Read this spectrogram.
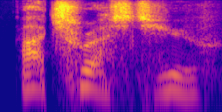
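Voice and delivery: David praying alone, softly saying "I trust you"; quiet prayer. Acted. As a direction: breathe "I trust you" to God.

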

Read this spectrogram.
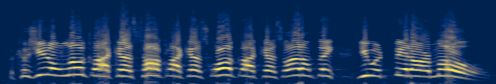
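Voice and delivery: loud, emphatic pulpit preaching. Acted. Preacher warns churches would keep Jesus from the pulpit, loud preaching. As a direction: drive each phrase out to the congregation.

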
